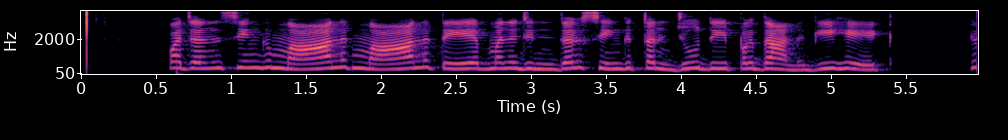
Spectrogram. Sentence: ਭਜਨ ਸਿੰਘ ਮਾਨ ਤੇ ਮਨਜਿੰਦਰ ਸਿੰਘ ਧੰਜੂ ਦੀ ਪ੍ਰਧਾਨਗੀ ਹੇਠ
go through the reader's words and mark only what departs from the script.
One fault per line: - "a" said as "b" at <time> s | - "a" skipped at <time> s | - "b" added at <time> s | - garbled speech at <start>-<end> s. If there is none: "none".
- "ਮਾਨ" added at 1.8 s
